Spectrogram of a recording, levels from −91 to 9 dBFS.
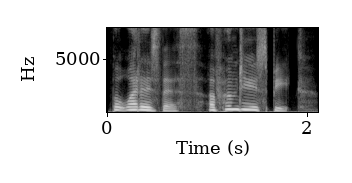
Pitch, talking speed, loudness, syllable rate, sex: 250 Hz, 225 wpm, -16 LUFS, 4.9 syllables/s, female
